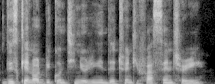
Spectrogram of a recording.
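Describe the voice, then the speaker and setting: Speaking quickly in a low, darkish, level voice, this Kenyan woman addresses her livestream audience. The vlogger is earnest and emphatic, laughs readily, and says her warnings more than once.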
